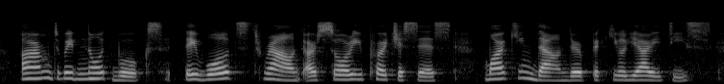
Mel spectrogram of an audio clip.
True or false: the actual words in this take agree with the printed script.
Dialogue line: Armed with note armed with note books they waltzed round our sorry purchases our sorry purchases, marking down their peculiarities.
false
